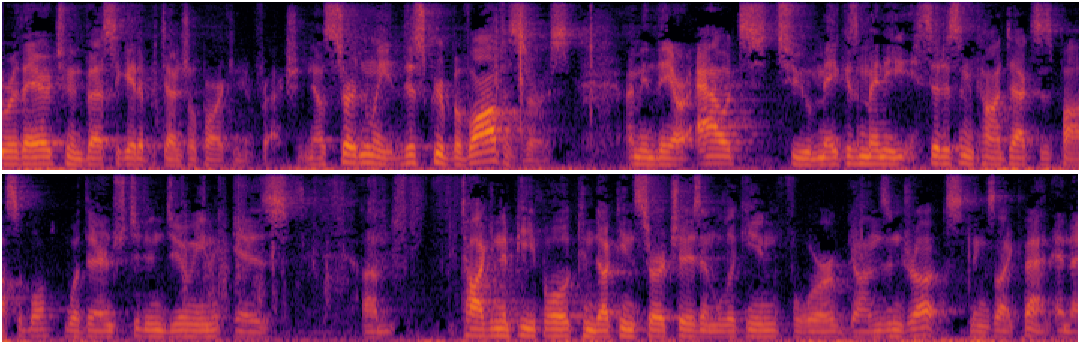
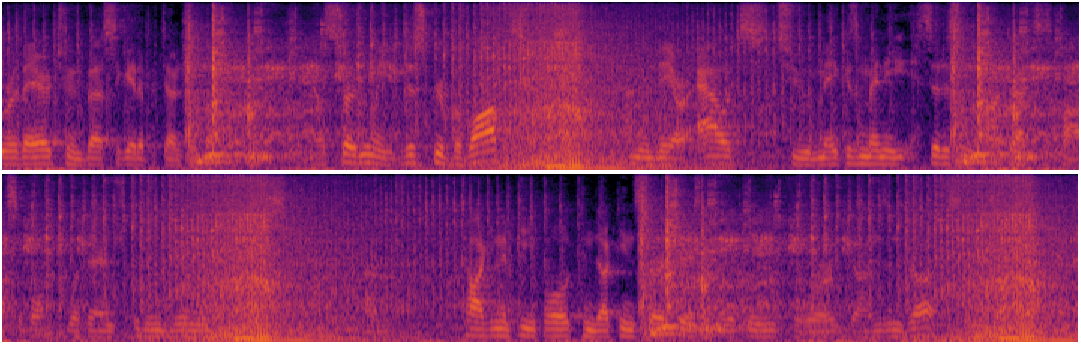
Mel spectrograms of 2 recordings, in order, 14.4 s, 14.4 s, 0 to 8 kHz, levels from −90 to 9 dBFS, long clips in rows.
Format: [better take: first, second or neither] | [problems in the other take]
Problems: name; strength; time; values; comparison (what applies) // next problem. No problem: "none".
first | background sound (Accelerating, revving, vroom / Mechanisms); 2 dB above the speech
